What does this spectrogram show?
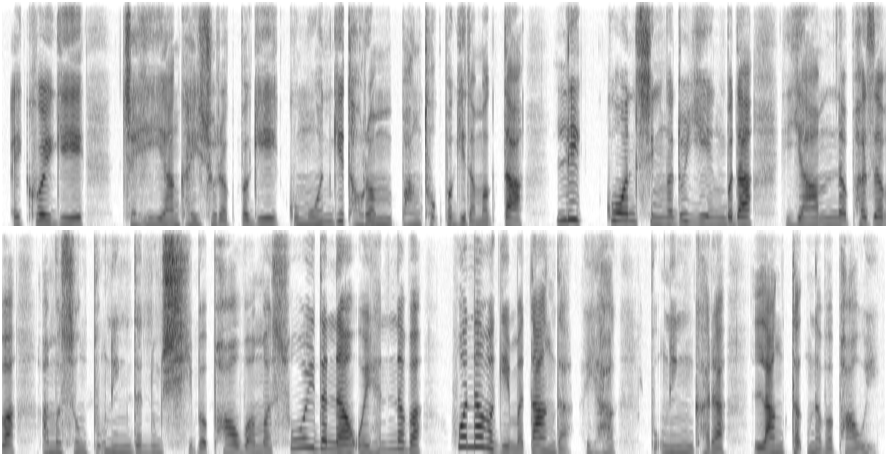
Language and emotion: Manipuri, fearful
